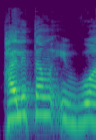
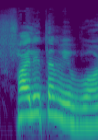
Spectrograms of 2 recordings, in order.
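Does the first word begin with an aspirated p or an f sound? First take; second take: aspirated p; f sound. First: The first word begins with an aspirated p sound. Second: The first word begins with an f sound. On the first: This is the intended request for a result. The speaker calls it right. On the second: The request does not reach its intended place. The speaker calls it wrong.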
